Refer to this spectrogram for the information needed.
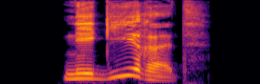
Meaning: second-person plural subjunctive I of negieren
- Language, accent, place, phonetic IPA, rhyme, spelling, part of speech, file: German, Germany, Berlin, [neˈɡiːʁət], -iːʁət, negieret, verb, De-negieret.ogg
